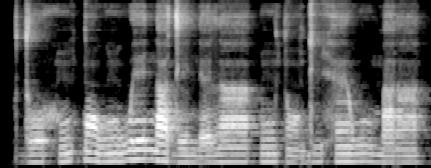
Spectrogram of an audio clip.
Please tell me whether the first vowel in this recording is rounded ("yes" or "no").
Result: yes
